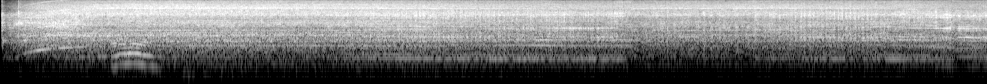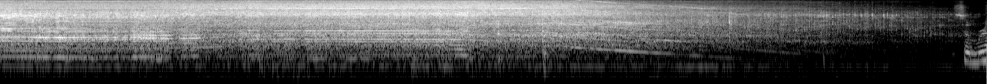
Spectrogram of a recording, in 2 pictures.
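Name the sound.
grinder used on bamboo wood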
